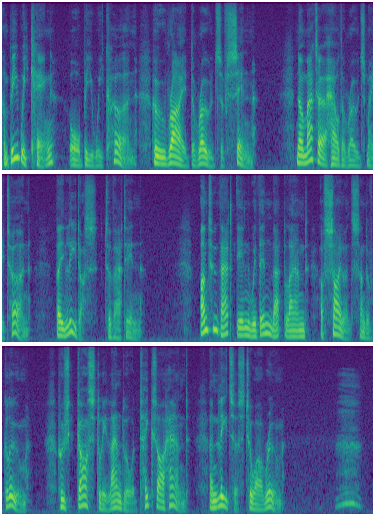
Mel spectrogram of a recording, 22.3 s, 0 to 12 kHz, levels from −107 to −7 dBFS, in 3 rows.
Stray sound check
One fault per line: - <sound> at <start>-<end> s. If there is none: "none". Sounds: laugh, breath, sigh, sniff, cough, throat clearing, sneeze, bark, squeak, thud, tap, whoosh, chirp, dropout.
- breath at 21.5-22.1 s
